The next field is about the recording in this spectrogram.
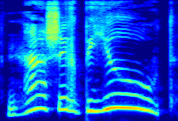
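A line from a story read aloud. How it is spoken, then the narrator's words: Loud yell. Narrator (Russian): Рыжая как завопит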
